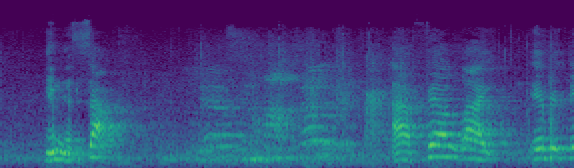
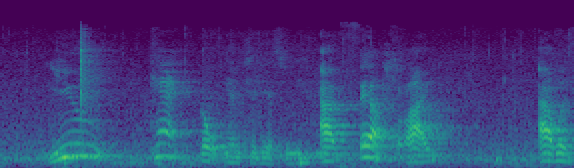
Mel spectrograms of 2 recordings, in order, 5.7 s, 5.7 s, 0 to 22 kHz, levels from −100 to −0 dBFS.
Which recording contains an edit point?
second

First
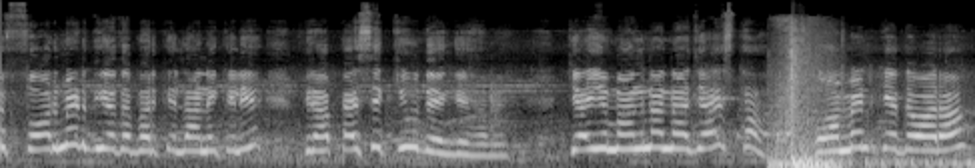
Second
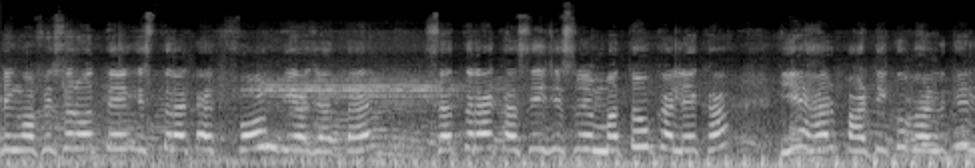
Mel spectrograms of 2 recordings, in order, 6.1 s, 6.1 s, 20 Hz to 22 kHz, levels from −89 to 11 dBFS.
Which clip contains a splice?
first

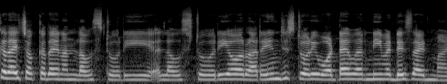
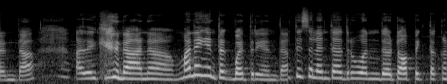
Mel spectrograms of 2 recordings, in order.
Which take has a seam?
second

